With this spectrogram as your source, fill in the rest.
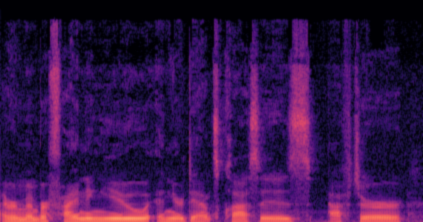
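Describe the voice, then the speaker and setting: A woman's very deep, low voice with a dark, mellow tone at a fairly slow pace, in a very clean recording with a silent background. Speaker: podcast host. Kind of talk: casual chat.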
